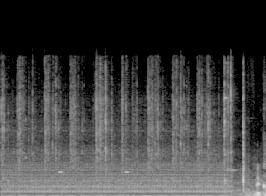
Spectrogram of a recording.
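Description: Film-projector sound effect under a countdown leader: a steady, evenly pulsing mechanical clatter with hiss. It stops about three and a half seconds in.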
